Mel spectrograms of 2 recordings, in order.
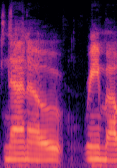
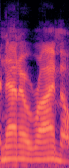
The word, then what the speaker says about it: NaNoWriMo: most people by now are pretty familiar with NaNoWriMo or NaNoWriMo. I've heard it pronounced Yeah.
